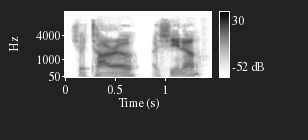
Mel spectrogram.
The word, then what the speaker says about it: Shotaro Ashino: By the way, it's Shotaro Ashino. You got to put the accents and the stress right on the certain syllables there.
